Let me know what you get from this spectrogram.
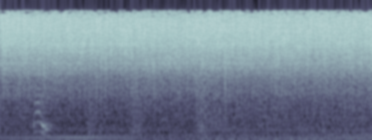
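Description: Chicken livers frying in oil in a nonstick pan, a steady sizzle.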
